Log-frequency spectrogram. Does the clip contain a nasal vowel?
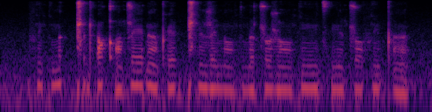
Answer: yes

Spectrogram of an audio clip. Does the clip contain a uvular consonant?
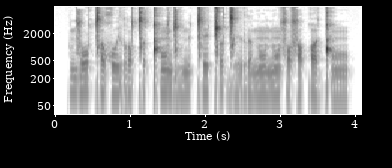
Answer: yes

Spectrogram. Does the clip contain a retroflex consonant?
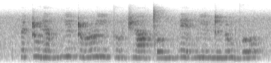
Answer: yes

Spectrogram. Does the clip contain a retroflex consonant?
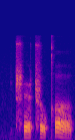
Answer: yes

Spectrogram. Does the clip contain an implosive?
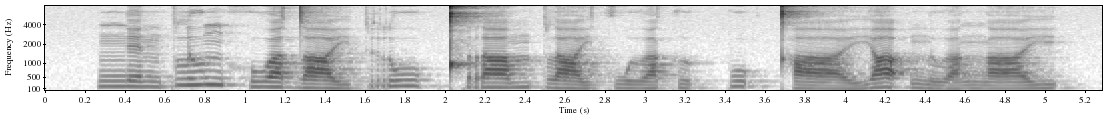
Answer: no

